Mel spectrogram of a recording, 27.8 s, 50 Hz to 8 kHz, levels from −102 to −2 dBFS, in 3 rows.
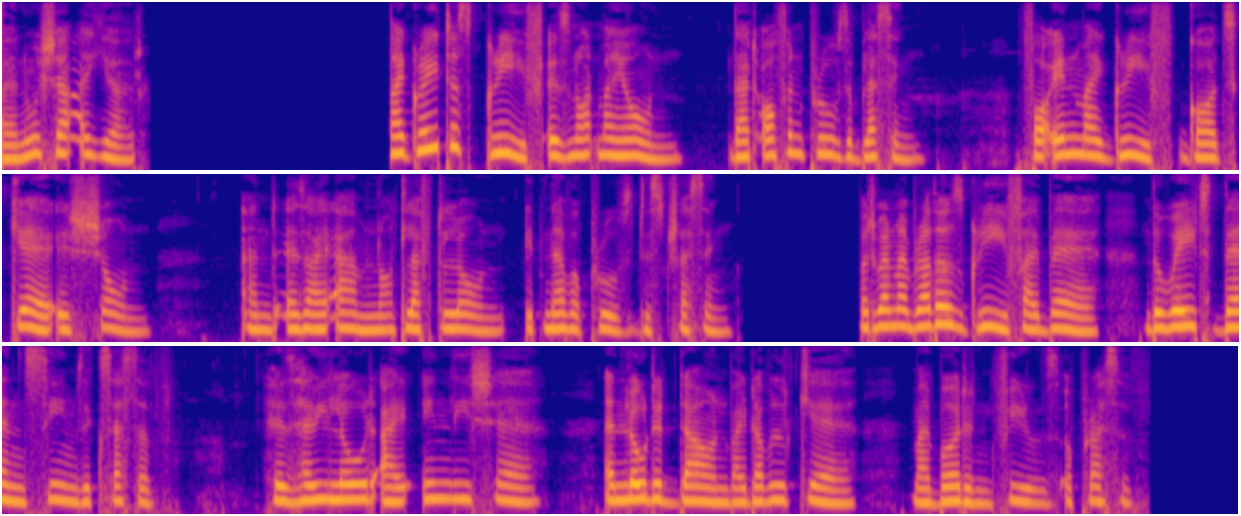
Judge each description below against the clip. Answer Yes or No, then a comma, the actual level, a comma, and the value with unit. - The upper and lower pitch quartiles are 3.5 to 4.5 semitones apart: No, average, 2.9 semitones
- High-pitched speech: Yes, high, 220 Hz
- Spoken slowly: Yes, slow, 130 wpm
